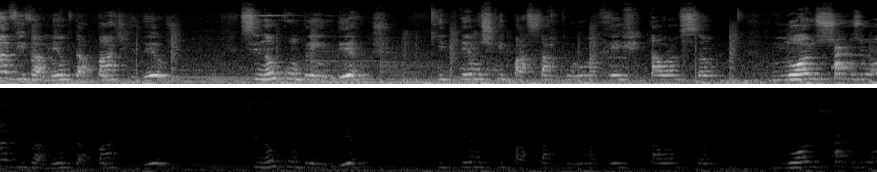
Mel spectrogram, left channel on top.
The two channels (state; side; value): quieter; right; 31.6 dB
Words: da parte de Deus se não compreendermos que temos que passar por uma restauração. Nós somos o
